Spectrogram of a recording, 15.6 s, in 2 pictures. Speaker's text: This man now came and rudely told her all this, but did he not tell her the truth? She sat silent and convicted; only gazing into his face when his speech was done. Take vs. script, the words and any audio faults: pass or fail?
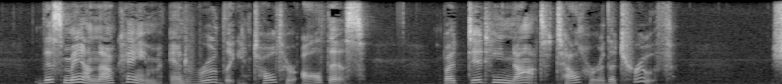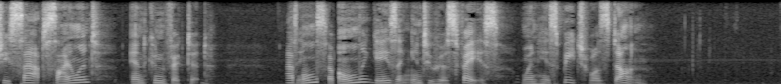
fail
